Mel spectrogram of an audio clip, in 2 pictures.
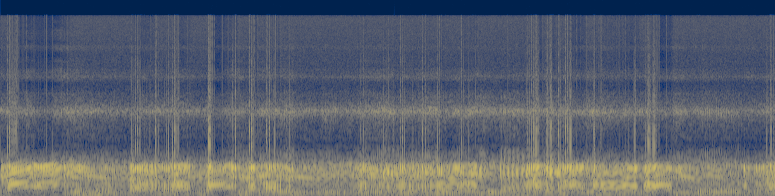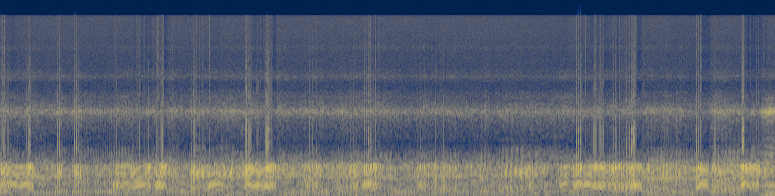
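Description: Enduro dirt bike engine running under the rider, muffled, its pitch rising and falling over and over as the throttle is worked along a trail. Many short knocks and clatters from the bike going over rough ground run through it.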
